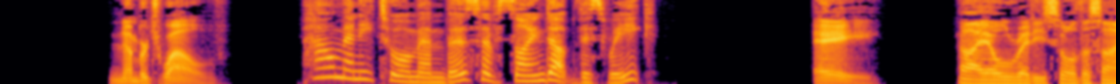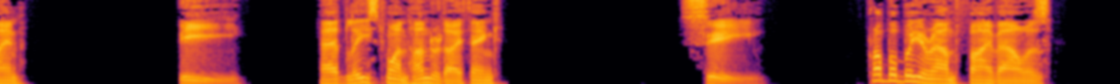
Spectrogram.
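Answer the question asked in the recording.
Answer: B: At least 100, I think.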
